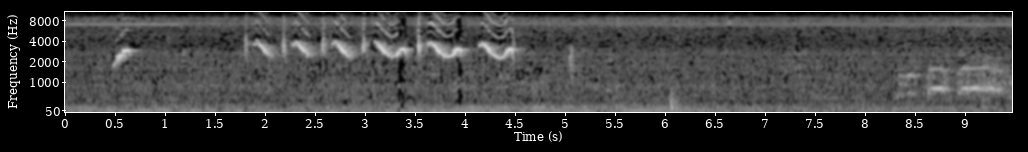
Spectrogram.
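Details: Sooty-headed bulbul, a common bird, singing a rapid run of about seven bright, slurred, rolling notes with a wavy high rise and fall. A short note opens the run, and faint lower whistles follow near the end.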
